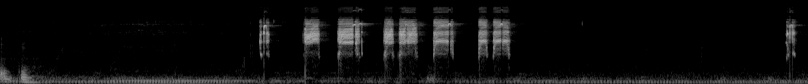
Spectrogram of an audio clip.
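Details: Caged Black francolin on test, delivering a rapid burst of seven harsh, buzzy notes, some paired, after a low hum and a soft rustle, then one final note.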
